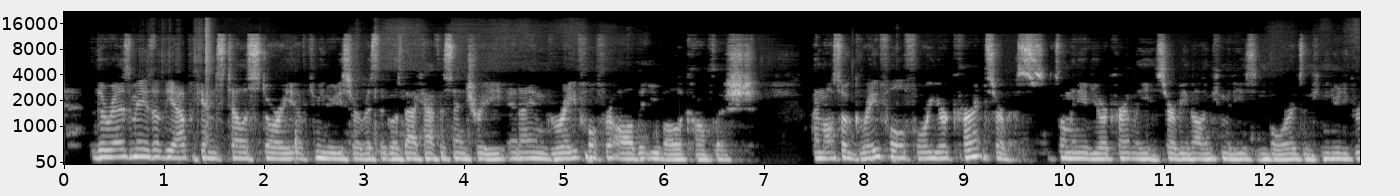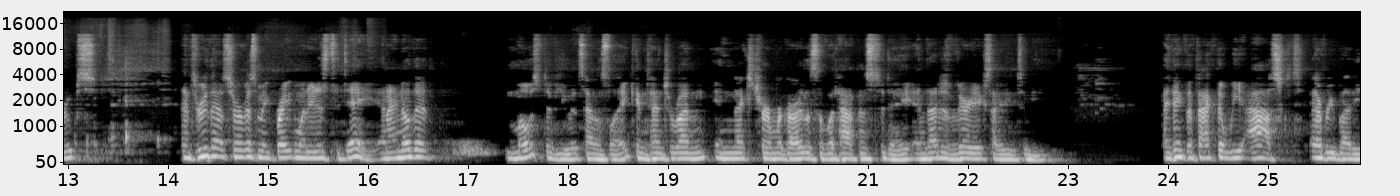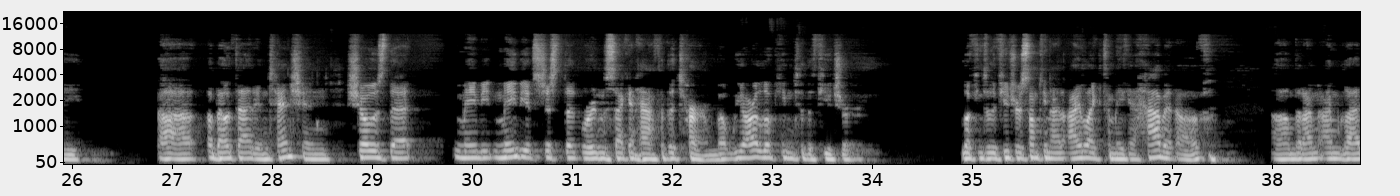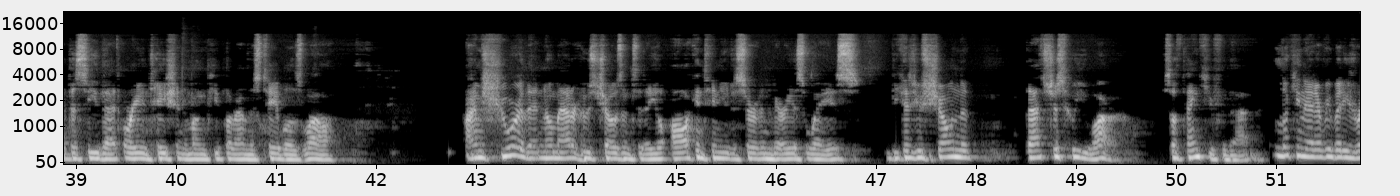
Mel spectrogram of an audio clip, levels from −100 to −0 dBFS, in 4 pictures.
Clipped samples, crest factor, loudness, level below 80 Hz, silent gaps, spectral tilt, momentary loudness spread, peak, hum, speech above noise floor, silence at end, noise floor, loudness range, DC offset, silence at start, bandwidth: under 0.1%; 18 dB; -24 LUFS; -68 dBFS; 23.82-23.93 s, 26.75-26.83 s, 34.70-34.87 s, 42.54-42.70 s, 42.79-42.86 s; -5 dB/octave; 6 LU; -6 dBFS; none; 64 dB; 0 s; -88 dBFS; 3 LU; under 0.1%; 0.3 s; 15 kHz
